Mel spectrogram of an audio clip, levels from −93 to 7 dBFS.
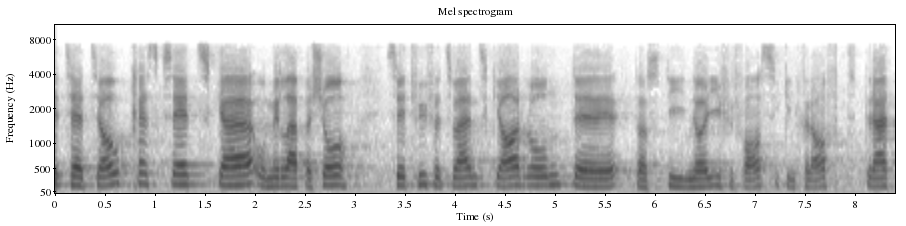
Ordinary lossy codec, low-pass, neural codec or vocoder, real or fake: none; 7.2 kHz; none; real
